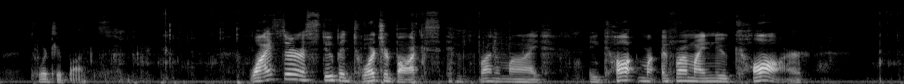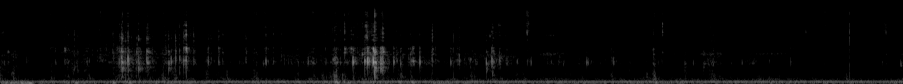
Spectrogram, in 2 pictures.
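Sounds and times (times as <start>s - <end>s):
plastic toy bricks rustling on carpet: 8.7s - 16.9s.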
